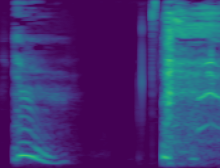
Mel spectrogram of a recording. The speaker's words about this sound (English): I have to clear my throat because this is so good.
